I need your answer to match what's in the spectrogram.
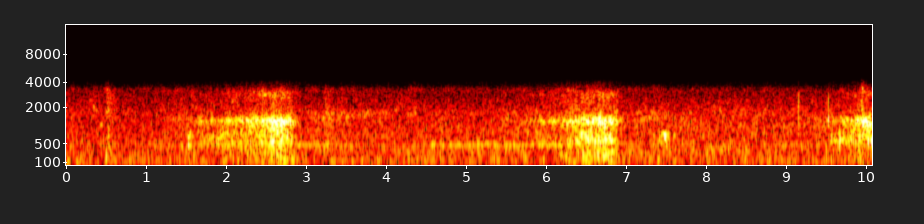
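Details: Man, the sister's boyfriend, asleep after a rough day, with two soft snores about four seconds apart, roughly 15 breaths a minute, over steady room hiss and background teasing; ordinary snoring.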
